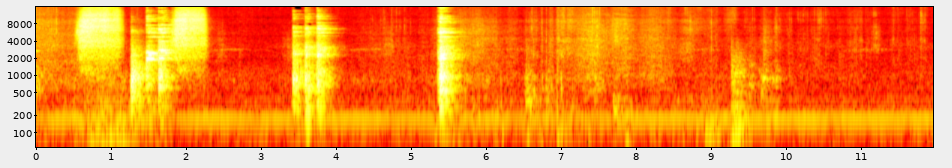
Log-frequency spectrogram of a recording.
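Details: Clattering dishes and clinking cutlery in a small room over a steady low hum, with no animal calls.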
